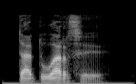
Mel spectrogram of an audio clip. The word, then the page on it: tatuarse: espagnol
